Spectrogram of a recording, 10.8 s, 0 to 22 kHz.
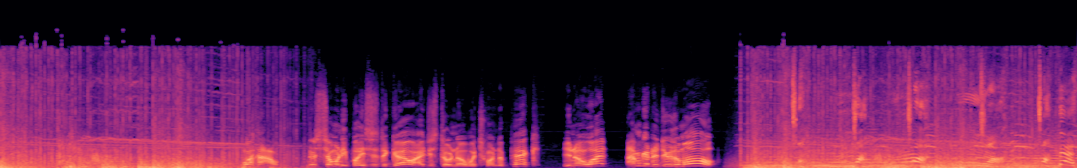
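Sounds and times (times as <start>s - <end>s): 
4th of July fireworks barrage booming and crackling at a lake: 0.0s - 3.2s, 7.4s - 10.7s
speech: 2.4s - 8.8s, 9.8s - 10.7s.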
